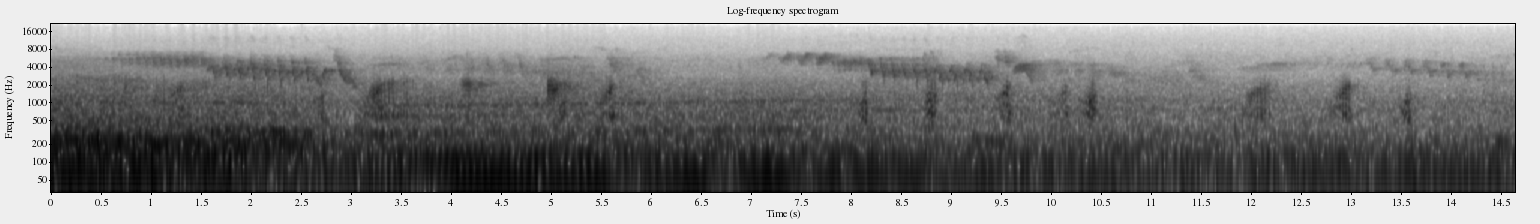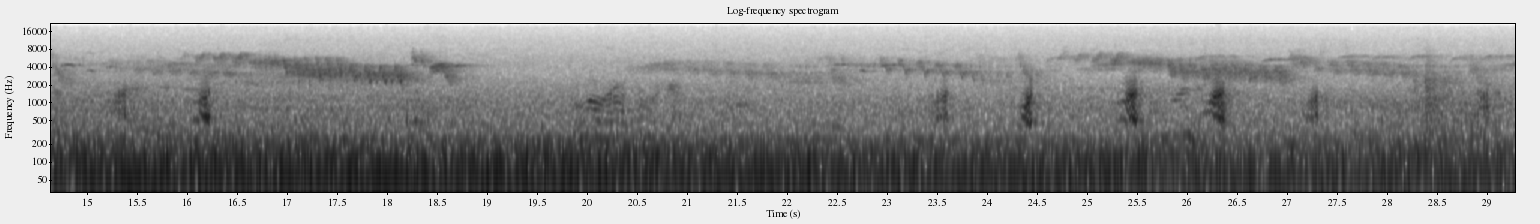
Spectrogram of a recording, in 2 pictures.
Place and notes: Alanta, Lithuania, manor's park soundscape
soundscape of Alanta's manor park: frogs, birds, people....
13 June 2012, ~15:00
